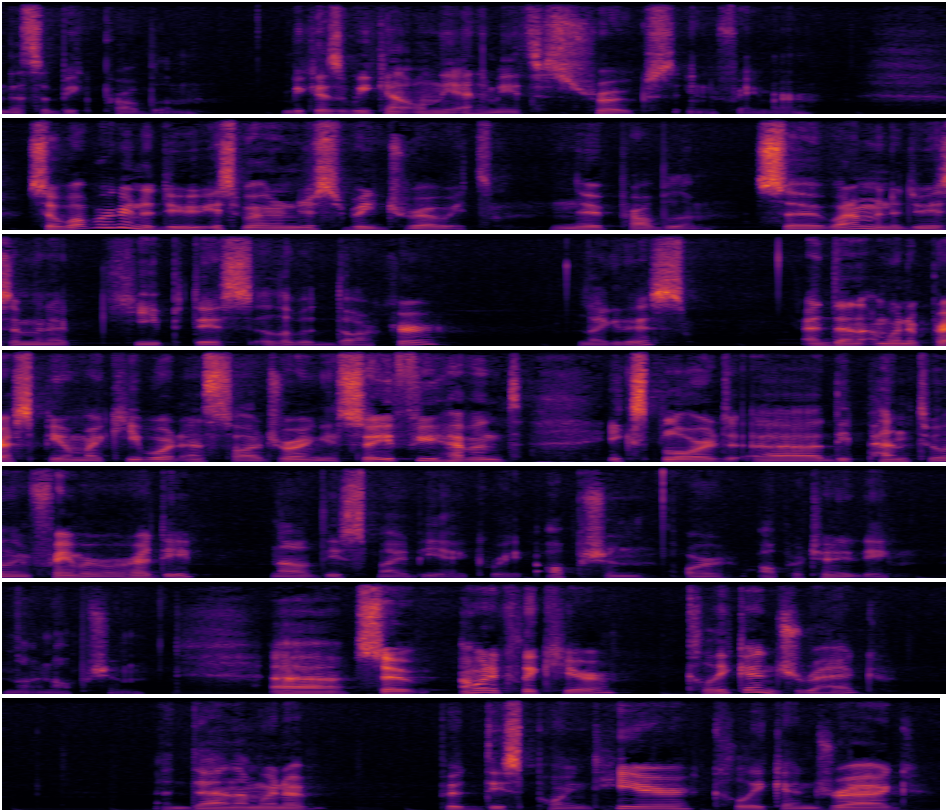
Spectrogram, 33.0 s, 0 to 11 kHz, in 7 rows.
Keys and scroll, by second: 1.1 Escape.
